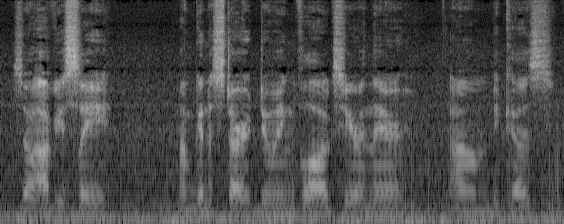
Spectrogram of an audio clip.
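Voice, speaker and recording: Fairly slow speech in a dry sound with no echo, with noticeable background noise. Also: man. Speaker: musician vlogger. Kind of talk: casual vlog chat. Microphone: phone near.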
